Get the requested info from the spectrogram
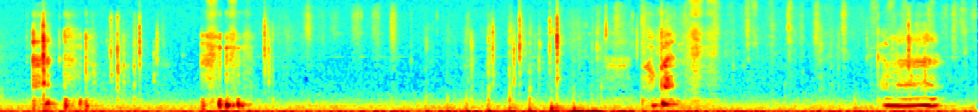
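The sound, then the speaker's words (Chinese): Irregular, uneven clacks of computer keyboard keys as a cat steps on them with its paws, fairly quiet, with a person speaking softly in Chinese over the clicking, telling the cat not to step on the keyboard. “你不要踩妈妈的键盘，嗯，键盘不可以踩。”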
